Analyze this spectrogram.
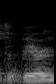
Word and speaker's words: Teferi: Teferi, however you pronounce it. Temporal Archmage. Wait a second. His name is Teferi.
